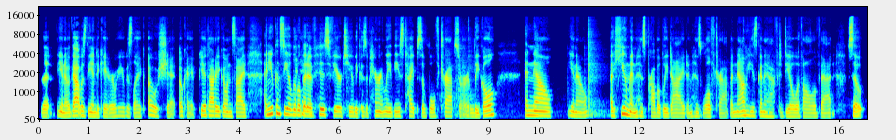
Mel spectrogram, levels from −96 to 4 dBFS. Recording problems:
household noises; faint; from 6.5 s on; 25 dB below the speech

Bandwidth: 15 kHz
